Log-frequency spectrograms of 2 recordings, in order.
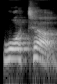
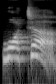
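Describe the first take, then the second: No difference in how they are said.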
